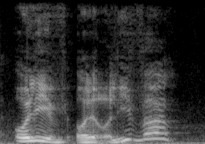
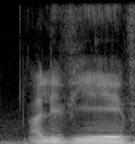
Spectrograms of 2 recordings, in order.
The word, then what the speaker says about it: Olivier: Olivier heißt der. – Olivier. Der Oliver? – Olivier wird ausgesprochen.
